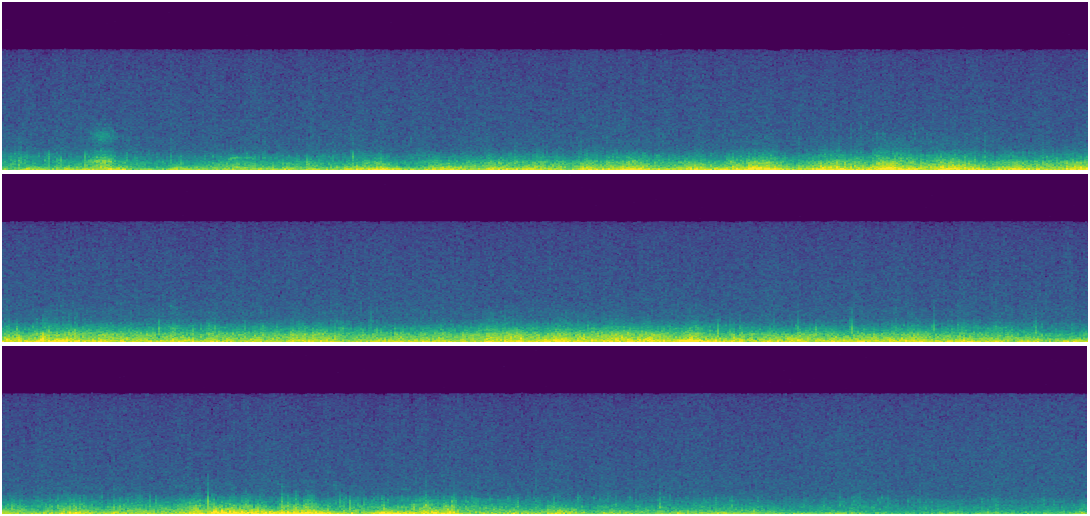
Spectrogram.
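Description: Tyres crunch and rumble over a bumpy dirt track.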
